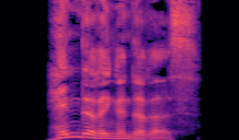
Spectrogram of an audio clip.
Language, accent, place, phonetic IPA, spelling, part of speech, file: German, Germany, Berlin, [ˈhɛndəˌʁɪŋəndəʁəs], händeringenderes, adjective, De-händeringenderes.ogg
- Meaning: strong/mixed nominative/accusative neuter singular comparative degree of händeringend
